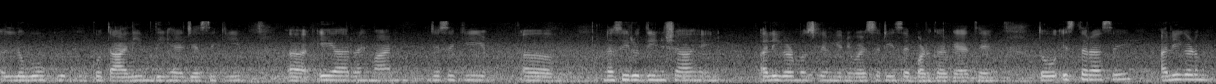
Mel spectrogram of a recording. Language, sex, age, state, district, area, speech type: Urdu, female, 30-45, Uttar Pradesh, Aligarh, urban, spontaneous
